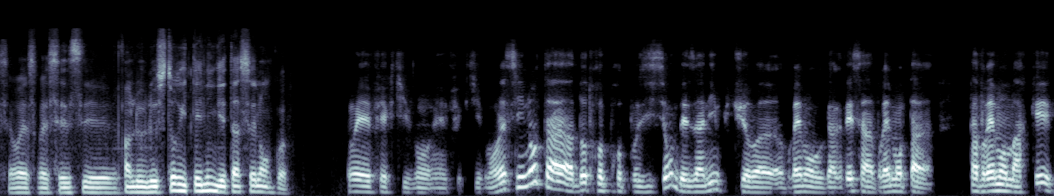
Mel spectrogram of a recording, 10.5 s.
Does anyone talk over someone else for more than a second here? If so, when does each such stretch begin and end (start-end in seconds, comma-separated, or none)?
none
